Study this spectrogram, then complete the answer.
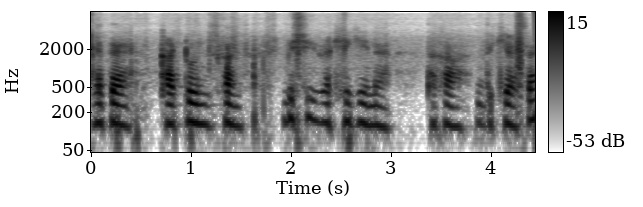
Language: Naga Pidgin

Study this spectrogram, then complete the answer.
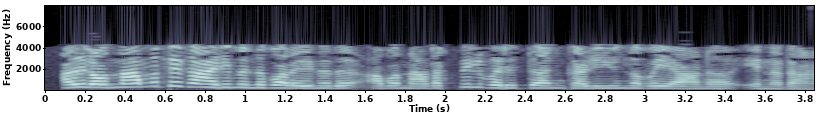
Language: Malayalam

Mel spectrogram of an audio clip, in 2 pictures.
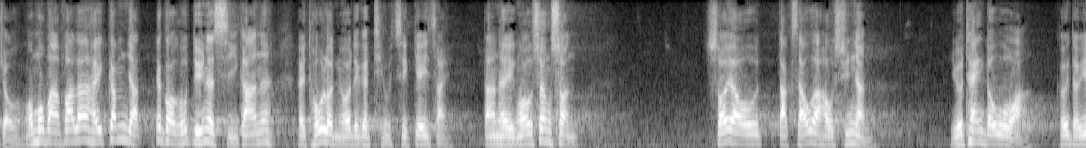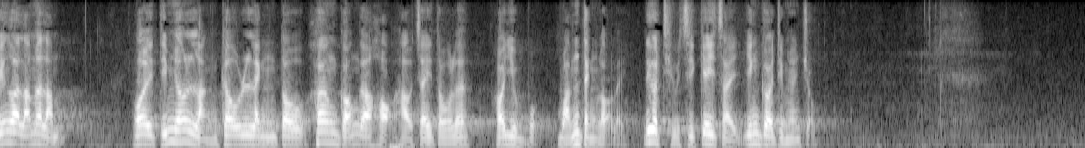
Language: Cantonese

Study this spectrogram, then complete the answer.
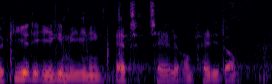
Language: Danish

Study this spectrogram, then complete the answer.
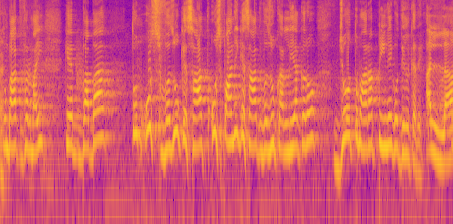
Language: Urdu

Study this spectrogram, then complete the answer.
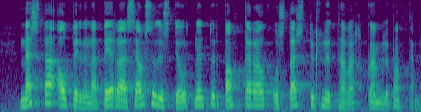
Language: Icelandic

